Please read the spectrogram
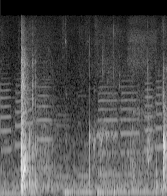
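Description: Soft background music, with a sharp plastic clack about a quarter second in and a couple of lighter knocks after it, as a personal blender's plastic cup is handled and twisted apart.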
